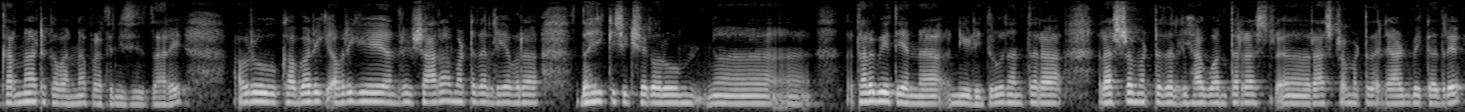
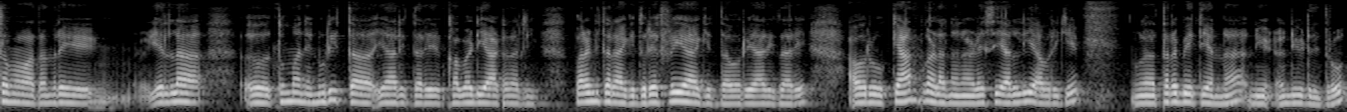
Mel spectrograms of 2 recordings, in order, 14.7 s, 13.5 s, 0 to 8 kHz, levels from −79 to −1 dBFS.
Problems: none marked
